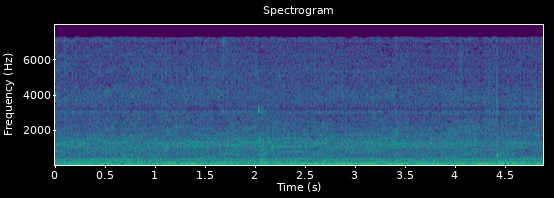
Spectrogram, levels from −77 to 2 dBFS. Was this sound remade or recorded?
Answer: remade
